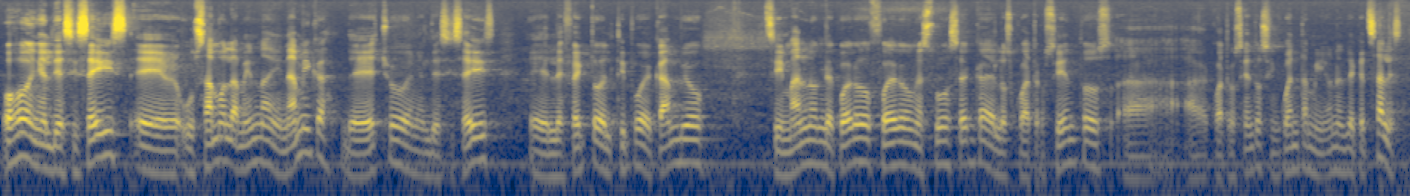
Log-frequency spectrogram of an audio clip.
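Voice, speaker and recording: A man speaks low and mellow in a TV studio interview. He explains things in a measured way, pausing often on hesitant fillers. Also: slight background noise. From Guatemala. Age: 30s. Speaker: guest, former tax agency head.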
